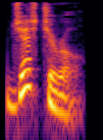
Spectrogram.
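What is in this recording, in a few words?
"gestural", British English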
